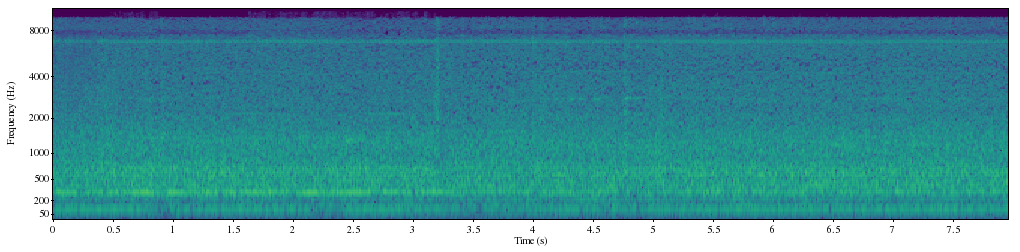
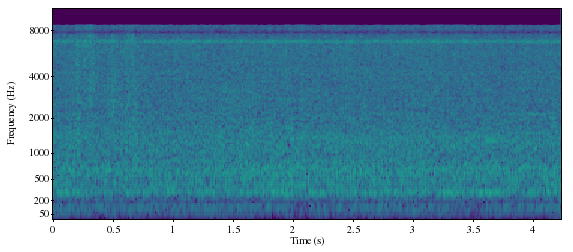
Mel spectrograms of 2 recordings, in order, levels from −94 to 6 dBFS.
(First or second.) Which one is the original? first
